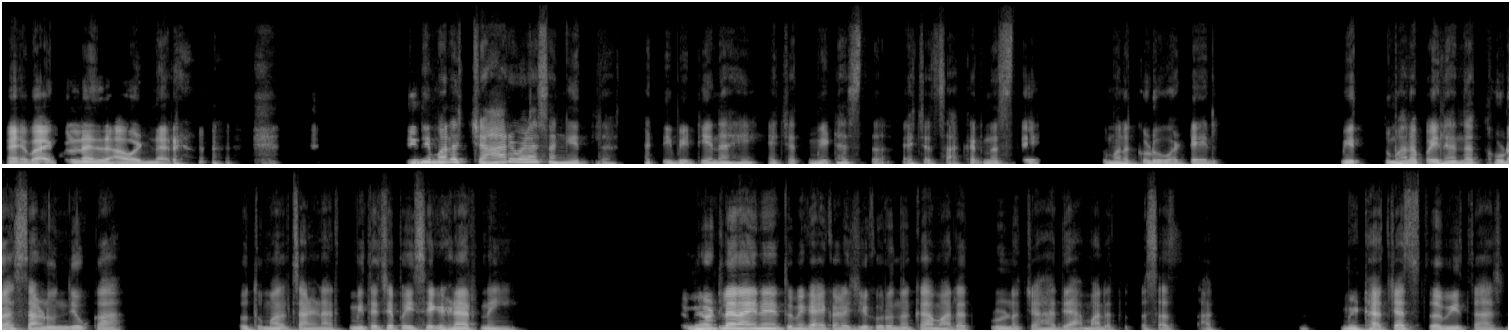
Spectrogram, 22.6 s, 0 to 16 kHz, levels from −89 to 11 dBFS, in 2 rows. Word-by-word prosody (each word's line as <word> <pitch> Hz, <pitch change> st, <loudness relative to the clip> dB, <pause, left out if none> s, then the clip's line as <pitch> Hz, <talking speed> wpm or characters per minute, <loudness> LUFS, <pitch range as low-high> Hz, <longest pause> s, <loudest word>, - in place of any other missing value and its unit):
नाही 150 Hz, +2 st, +5 dB
बायकोला 145 Hz, +1 st, +3 dB
नाही 135 Hz, -1 st, +3 dB
आवडणार. 115 Hz, 0 st, +1 dB, 1.7 s
तिने 205 Hz, +5 st, +4 dB
मला 245 Hz, +1 st, +5 dB
4 220 Hz, +5 st, +3 dB
वेळा 260 Hz, -1 st, +3 dB
सांगितलं 185 Hz, -, -3 dB, 0.3 s
"हा -, -, -7 dB
तिबेटियन 145 Hz, +7 st, -3 dB
आहे, 170 Hz, 0 st, -1 dB
ह्याच्यात 115 Hz, +7 st, -10 dB
मीठ 145 Hz, +7 st, -4 dB
असतं, 170 Hz, 0 st, -7 dB, 0.2 s
ह्याच्यात 135 Hz, +3 st, -10 dB
साखर 150 Hz, +3 st, -9 dB
नसते, 150 Hz, -1 st, -6 dB
तुम्हाला 135 Hz, -4 st, -7 dB
कडू 125 Hz, +3 st, -1 dB
वाटेल, 155 Hz, +1 st, -4 dB, 0.9 s
मी 140 Hz, +1 st, +2 dB
तुम्हाला 145 Hz, 0 st, -2 dB
पहिल्यांदा 145 Hz, +3 st, +1 dB
थोडासा 150 Hz, +7 st, +1 dB
आणून 155 Hz, -3 st, 0 dB
देऊ 145 Hz, -1 st, 0 dB
का? 145 Hz, -1 st, -1 dB, 0.9 s
तो 130 Hz, -, -3 dB
तुम्हाला 130 Hz, 0 st, -1 dB
चालणार? 125 Hz, -1 st, -1 dB
मी 130 Hz, +1 st, +1 dB
त्याचे 145 Hz, +2 st, 0 dB
पैसे 130 Hz, +2 st, +2 dB
घेणार 130 Hz, -1 st, +3 dB
नाही." 120 Hz, 0 st, -2 dB, 1.3 s
मी 155 Hz, -, +2 dB
म्हंटलं, 200 Hz, +4 st, +8 dB
नाही, 210 Hz, -1 st, +10 dB
नाही. 215 Hz, 0 st, +7 dB
तुम्ही 185 Hz, -1 st, 0 dB
काही 175 Hz, -1 st, +2 dB
काळजी 160 Hz, -3 st, -3 dB
करू 150 Hz, -2 st, -3 dB
नका, 140 Hz, +8 st, -1 dB
मला 160 Hz, -6 st, -1 dB, 0.2 s
पूर्ण 135 Hz, 0 st, -3 dB
चहा 130 Hz, -2 st, -3 dB
द्या, 170 Hz, +7 st, -3 dB
मला 200 Hz, -, -4 dB, 0.2 s
तसाच -, -, -8 dB, 0.2 s
अ, -, -, -12 dB, 1.0 s
मीठाच्याच 150 Hz, +6 st, +1 dB
चवीचा 135 Hz, +2 st, -1 dB
145 Hz, 145 wpm, -25 LUFS, 130-170 Hz, 1.7 s, नाही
